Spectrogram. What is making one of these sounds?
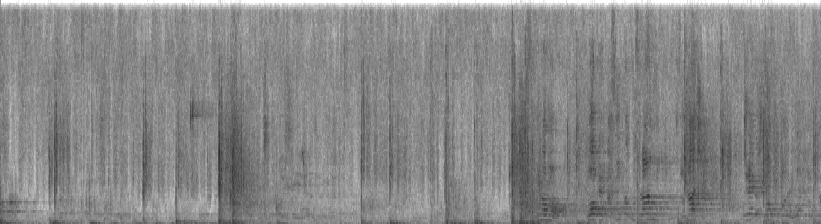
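A ball thuds on a hard floor and echoes through a large hall.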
